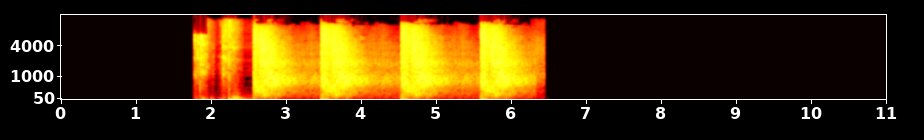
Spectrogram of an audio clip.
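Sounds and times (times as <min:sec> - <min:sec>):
gunshots echoing: 0:02.2 - 0:06.5.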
